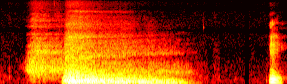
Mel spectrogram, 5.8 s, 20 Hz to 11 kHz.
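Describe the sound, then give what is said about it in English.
A slow, deep breath during a guided breathing exercise: a soft inhale, then a long, loud, airy exhale lasting a few seconds, followed by a short voiced sound. “We'll breathe in for 4, hold it for 4, and then out for 4.”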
